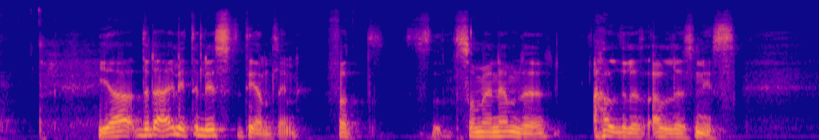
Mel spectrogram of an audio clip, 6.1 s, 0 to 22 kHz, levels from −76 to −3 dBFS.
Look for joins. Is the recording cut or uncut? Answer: uncut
